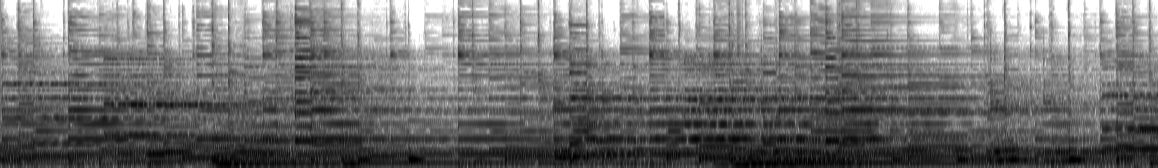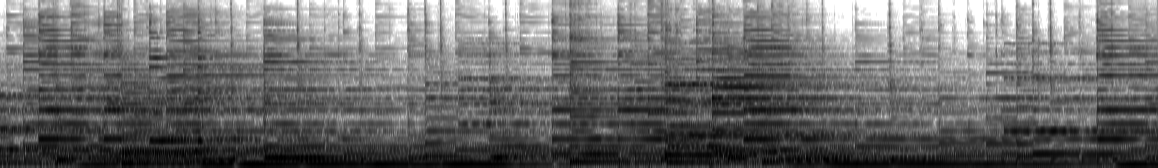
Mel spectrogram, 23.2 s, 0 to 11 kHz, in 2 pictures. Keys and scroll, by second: 1.0 s, 2.0 s, 4.0 3, 6.7 s, 8.1-9.0 typing, 10.2-11.7 typing, 15.1 3, 17.8 s, 21.5 5.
